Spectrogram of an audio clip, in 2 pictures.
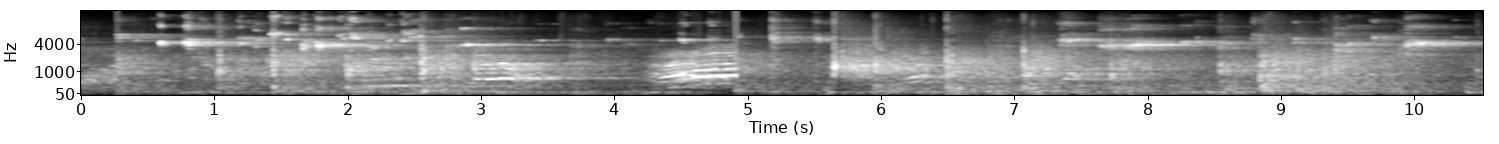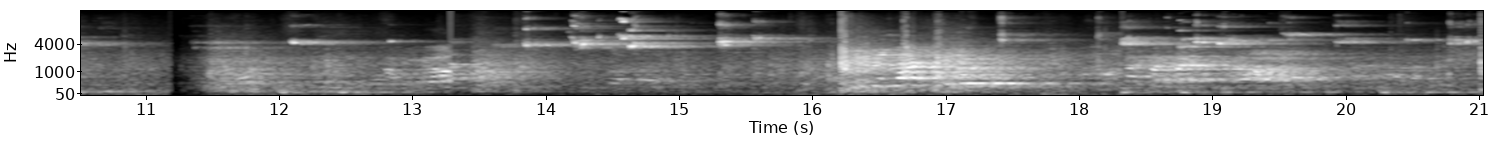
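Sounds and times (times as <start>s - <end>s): sneakers squeaking on court: 0.2s - 21.0s
basketball bouncing: 5.0s - 10.6s, 16.0s - 17.1s.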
